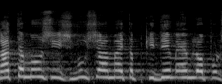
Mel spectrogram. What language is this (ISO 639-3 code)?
heb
